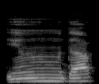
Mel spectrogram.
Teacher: نون ساکن کے بعد دال ہے، دال حروف اخفا ہے تو یہاں پر اخفا کریں گے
